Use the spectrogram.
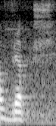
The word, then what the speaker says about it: वृक्ष: अब यहाँ पे आपको दिख रहा होगा वृक्ष।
